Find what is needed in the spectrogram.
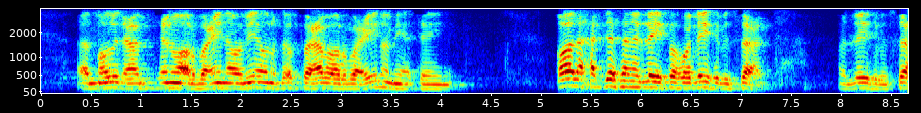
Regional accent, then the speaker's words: Iraq; تكار عندنا في العراق

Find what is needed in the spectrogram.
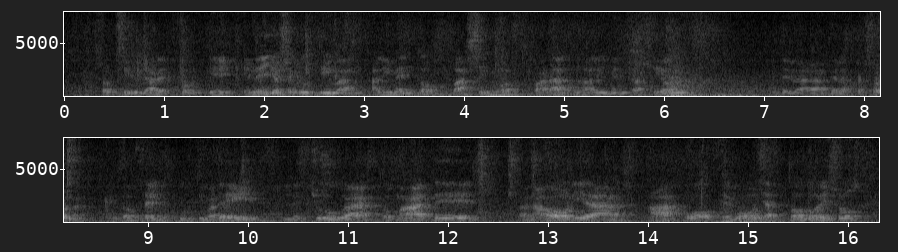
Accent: Santa Bárbara, Extremadura, Spain; yo soy de la zona de La Vera, de Santa Bárbara

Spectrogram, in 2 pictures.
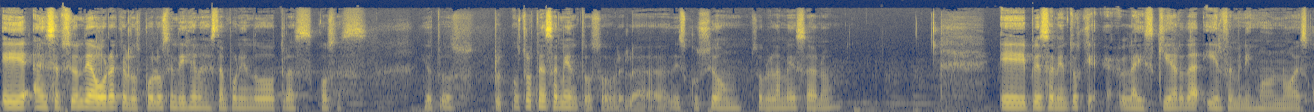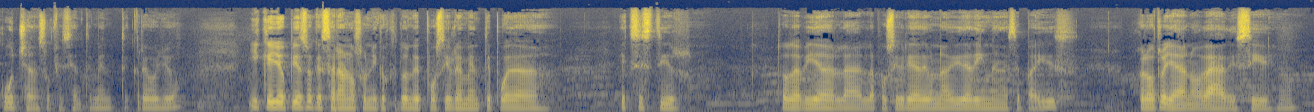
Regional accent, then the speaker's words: Honduras; born there; vivo en Honduras y nací ahí.

